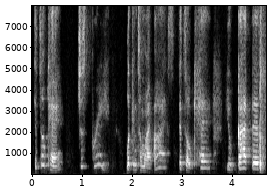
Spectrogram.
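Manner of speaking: very soft, sweet reassurance; soothing customer-service voice. Retold or imitated. Staff talking a climber through it, very soft soothing. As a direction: coax gently, almost whispering, like polite staff. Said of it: "just imagine the people in the Chick-fil-A line".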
